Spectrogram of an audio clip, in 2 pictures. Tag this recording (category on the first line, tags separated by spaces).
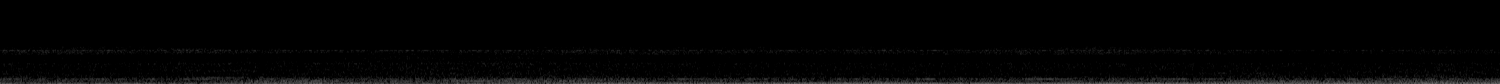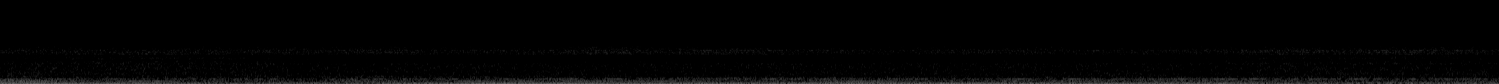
Soundscapes > Nature
phenological-recording nature sound-installation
